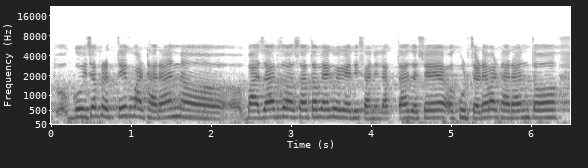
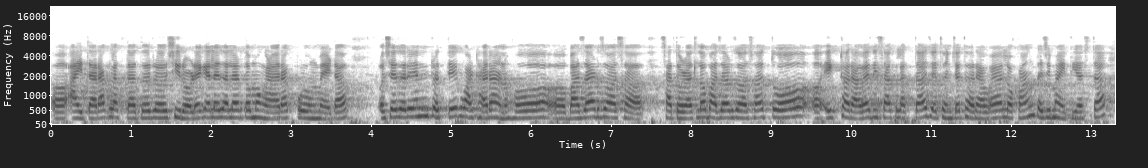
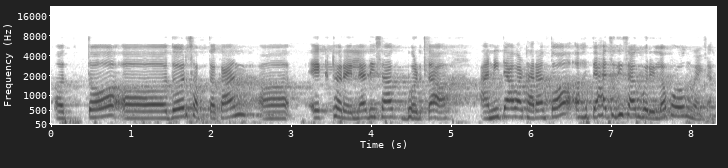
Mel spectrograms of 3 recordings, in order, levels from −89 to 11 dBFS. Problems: none marked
